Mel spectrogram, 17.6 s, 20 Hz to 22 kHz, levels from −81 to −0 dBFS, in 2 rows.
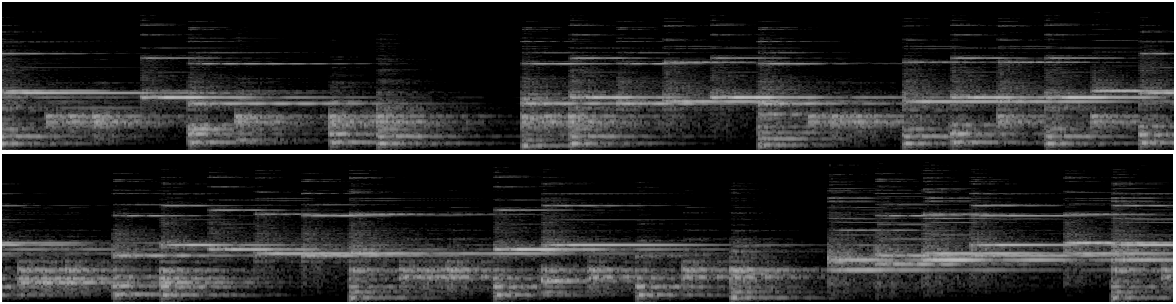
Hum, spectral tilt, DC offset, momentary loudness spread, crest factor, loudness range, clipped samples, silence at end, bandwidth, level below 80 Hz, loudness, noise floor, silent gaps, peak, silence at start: none; -2.5 dB/octave; under 0.1%; 11 LU; 16 dB; 3 LU; under 0.1%; 0 s; 16.5 kHz; -72 dBFS; -27 LUFS; -56 dBFS; none; -14 dBFS; 0 s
